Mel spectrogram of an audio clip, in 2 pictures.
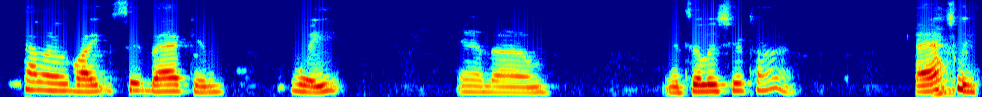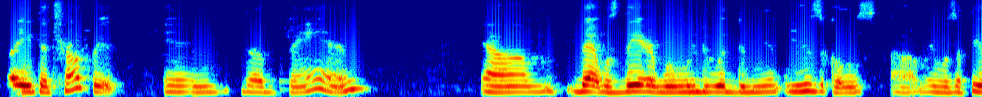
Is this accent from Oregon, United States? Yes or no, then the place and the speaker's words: no; Las Vegas, Nevada, United States; I was born and raised right here in Las Vegas, Nevada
